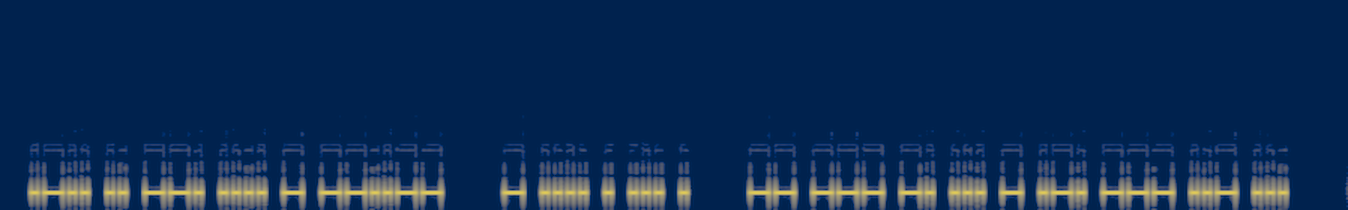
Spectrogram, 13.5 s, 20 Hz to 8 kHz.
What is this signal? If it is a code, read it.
Morse code, heard as a keyed tone, about 19 wpm, 700 Hz. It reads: LIGHT, THESE MONSTROUS
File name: Book One / 10-Chapter 10 - 19 WPM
